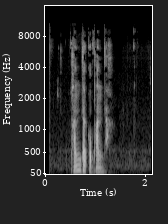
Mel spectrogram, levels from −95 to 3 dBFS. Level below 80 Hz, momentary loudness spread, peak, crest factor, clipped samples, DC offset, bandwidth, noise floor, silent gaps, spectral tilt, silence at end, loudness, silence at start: -58 dBFS; 21 LU; -6 dBFS; 26 dB; under 0.1%; under 0.1%; 11 kHz; -57 dBFS; none; -4 dB/octave; 0.8 s; -29 LUFS; 0.5 s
